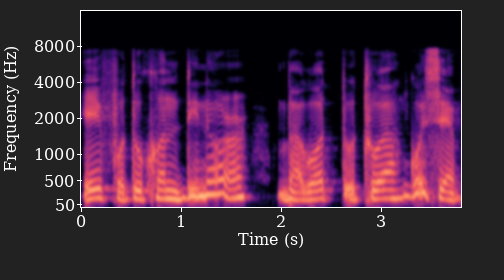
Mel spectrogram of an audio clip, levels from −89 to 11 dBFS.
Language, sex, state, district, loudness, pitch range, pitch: Assamese, male, Assam, Sonitpur, -12 LUFS, 155-190 Hz, 165 Hz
